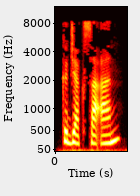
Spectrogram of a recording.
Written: kejaksaan

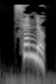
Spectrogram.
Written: sendok

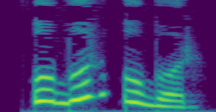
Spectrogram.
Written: ubur-ubur

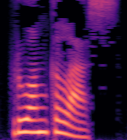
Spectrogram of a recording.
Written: ruang kelas

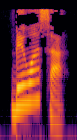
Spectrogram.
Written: dewasa

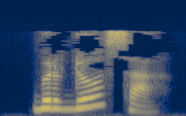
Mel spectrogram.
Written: berdosa

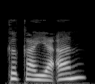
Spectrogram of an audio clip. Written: kekayaan

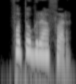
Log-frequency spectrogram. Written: fotografer

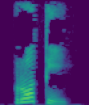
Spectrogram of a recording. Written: roti

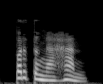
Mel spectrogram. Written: pertengahan

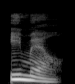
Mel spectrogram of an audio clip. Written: email

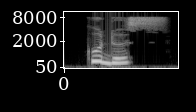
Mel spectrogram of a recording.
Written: kudus

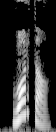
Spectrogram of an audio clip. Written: wortel

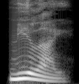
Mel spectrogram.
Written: nilai

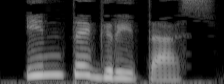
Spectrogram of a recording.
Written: integritas

